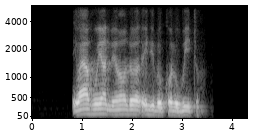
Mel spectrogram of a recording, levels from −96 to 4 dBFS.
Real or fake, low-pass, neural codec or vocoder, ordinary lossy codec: fake; 5.4 kHz; codec, 16 kHz, 0.5 kbps, FunCodec, trained on Chinese and English, 25 frames a second; Opus, 24 kbps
